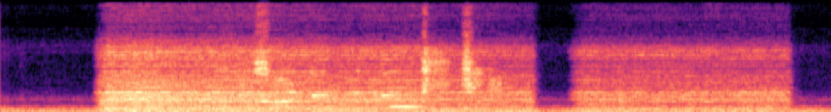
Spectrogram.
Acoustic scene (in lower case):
car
